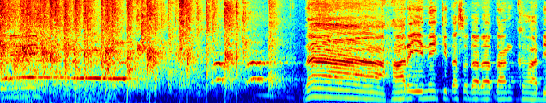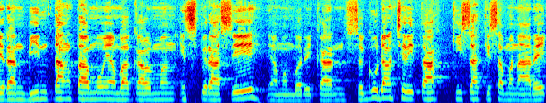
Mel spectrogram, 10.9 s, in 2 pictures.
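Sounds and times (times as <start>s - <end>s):
clapping: 0.0s - 3.0s
speech: 3.1s - 10.9s.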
